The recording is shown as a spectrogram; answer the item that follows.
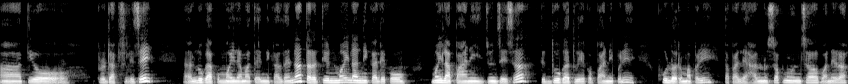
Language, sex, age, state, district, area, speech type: Nepali, female, 45-60, West Bengal, Kalimpong, rural, spontaneous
